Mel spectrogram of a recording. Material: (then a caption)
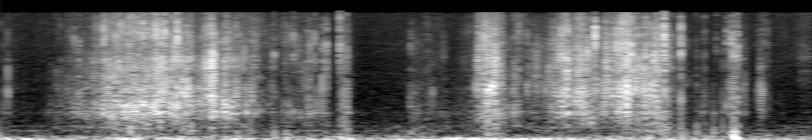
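Foam beads. Fingertips and a thumb squeeze and scratch the surface of multicolored Playfoam, foam beads held in a sticky binder. The result is a dense, bright crinkling and crackling that swells and fades in waves, with a few sharper snaps standing out.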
